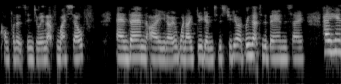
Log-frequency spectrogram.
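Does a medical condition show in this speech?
Yes: cleft palate; congenital cleft palate, no palate roof at birth, repair surgeries at 18 months, palate later stretched; after slight palate revision surgery, closure restored, ongoing monitoring, further surgery not soon, protecting voice; palate not closing correctly before revision, now projects with ease, more singing control.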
